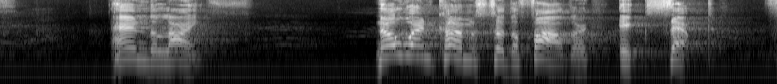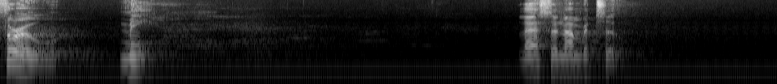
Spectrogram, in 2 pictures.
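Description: A man preaches with emphasis into a microphone, in bursts with pauses.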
